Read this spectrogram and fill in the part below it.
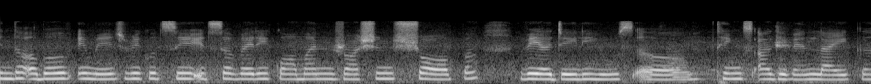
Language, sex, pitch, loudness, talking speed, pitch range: English, female, 245 Hz, -15 LUFS, 160 wpm, 235-260 Hz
